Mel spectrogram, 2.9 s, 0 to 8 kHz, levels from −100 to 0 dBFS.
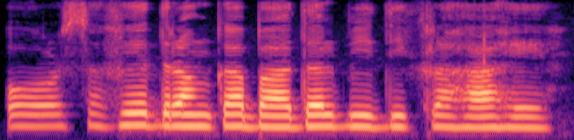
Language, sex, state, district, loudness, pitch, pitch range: Hindi, female, Arunachal Pradesh, Lower Dibang Valley, -18 LUFS, 205 Hz, 195-210 Hz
